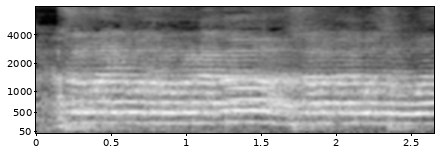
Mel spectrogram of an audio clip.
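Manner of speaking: a showy emcee welcoming the crowd; lively entertainment MC. Shown as a demonstration. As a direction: fire up the crowd like a party host. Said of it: "itu M C".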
